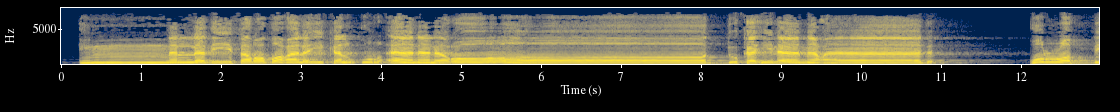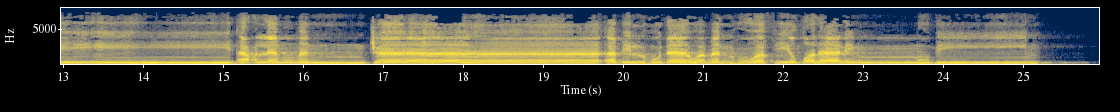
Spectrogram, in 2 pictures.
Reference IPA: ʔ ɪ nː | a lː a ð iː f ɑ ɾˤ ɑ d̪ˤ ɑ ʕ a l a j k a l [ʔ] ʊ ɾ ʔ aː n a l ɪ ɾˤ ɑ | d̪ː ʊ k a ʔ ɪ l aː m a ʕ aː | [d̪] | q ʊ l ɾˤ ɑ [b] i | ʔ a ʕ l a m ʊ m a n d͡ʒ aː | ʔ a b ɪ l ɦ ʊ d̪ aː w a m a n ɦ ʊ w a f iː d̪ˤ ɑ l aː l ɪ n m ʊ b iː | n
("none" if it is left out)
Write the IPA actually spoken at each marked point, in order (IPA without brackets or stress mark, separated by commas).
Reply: q, d̪, bː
